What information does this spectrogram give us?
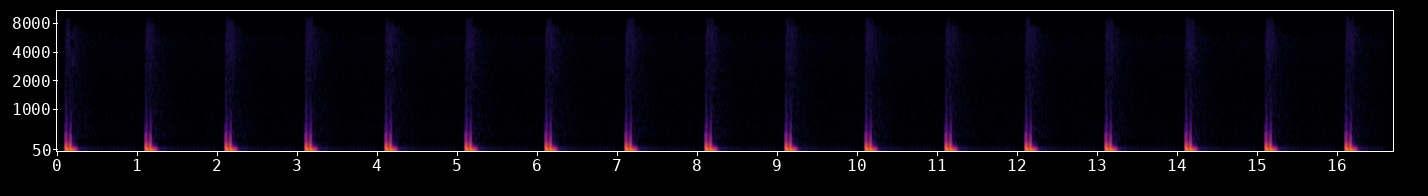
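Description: Heart sounds with a 0.04-second split between their two components form a long, steady series of beats at about one per second. Each beat is short and thumping, with nothing else in the background.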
